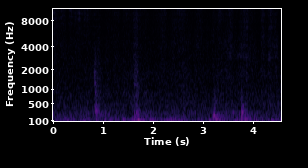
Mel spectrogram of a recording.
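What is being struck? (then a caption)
Brushed stainless steel oven door and drawer panel. A hand wipes and rubs a folded paper towel across the brushed stainless steel front of an oven door and lower drawer, a large flat panel. Quiet, soft papery swishes and scrubbing strokes come in uneven bursts over a low, dull rumble, with brief brighter scrapes as the towel drags across the metal.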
